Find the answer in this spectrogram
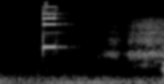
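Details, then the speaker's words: Single short high electronic beep from a CADD Legacy infusion pump (IV Remodulin) as the prime key is pressed and held to prime the tubing, clamps unclamped, then faint rustling. "so i'm going to make sure all of my clamps are unclamped there's two and i'm going to press and hold the prime key"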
